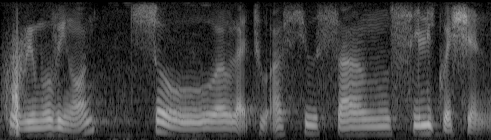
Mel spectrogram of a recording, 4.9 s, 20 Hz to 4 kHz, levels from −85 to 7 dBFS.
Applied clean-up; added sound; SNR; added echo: none; none; none; none.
